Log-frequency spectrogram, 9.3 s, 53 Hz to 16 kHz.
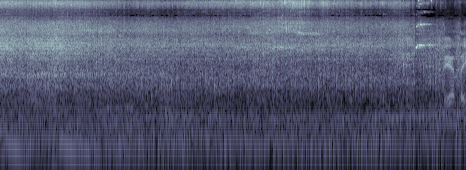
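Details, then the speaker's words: Sniper MX150 after removing and refitting the clutch housing to fix the clutch damper problem: steady, even idle with a soft low thrum and no rattle or knocking from the clutch side; the engine is quiet again. "na uli yung makina yan. Wala na yung dumatagasa."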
